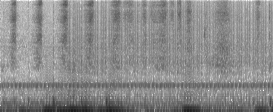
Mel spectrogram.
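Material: Paper.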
